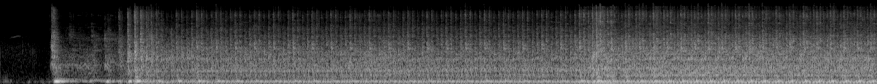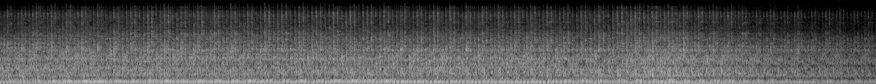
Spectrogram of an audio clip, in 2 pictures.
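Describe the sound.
A restored Ford Super Dexta tractor engine, rebuilt with parts from a donor Ford 5000, idles steadily: a loud, low diesel chugging holds even throughout after a sharp burst right at the start.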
